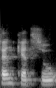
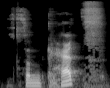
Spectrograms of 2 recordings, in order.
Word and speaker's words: Senketsu: some cats Yeah, they and pronounce it Jun Senketsu cats. and Junketsu. While that is not 100% wrong, they seem to forget the U behind each of those names.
